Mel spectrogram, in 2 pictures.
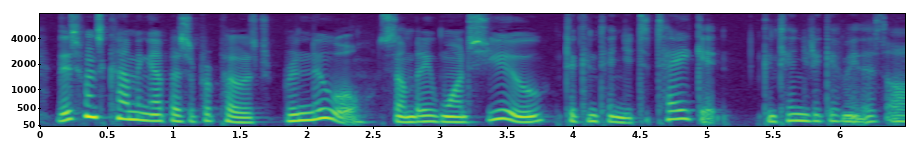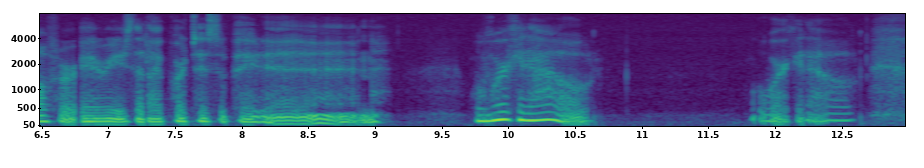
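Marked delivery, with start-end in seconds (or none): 5.4-12.6 mimicked soft, creepy tone, quieter. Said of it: "the voice is soft and it's a little creepy".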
